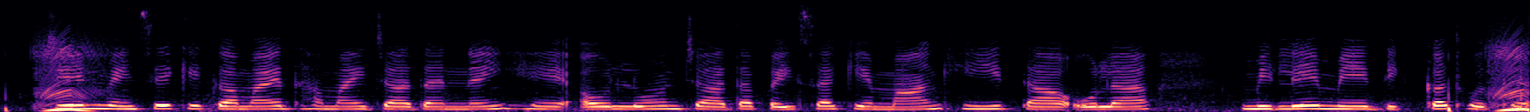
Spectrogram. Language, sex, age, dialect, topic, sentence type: Chhattisgarhi, female, 18-24, Northern/Bhandar, banking, statement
